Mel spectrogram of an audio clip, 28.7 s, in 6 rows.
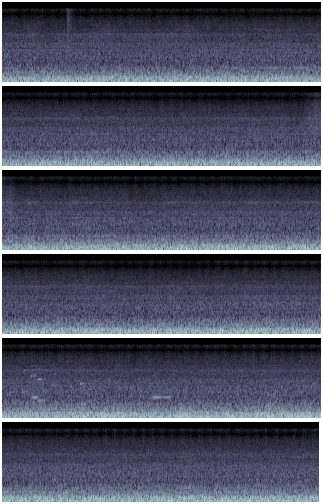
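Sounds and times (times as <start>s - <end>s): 
22 bus engine rumble: 0.0s - 28.6s
road roar under the 22 bus: 0.0s - 28.6s
faint hum: 19.0s - 22.4s.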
